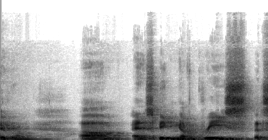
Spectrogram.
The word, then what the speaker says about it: Greece: Okay everyone, um and speaking of Greece, let's say Greece Greece. Notice the “sss” sound at the end, not the “sh” sound.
